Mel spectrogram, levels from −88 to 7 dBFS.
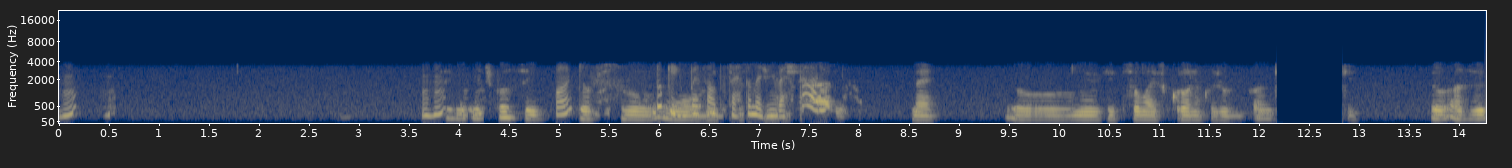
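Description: At 0.44 to 0.60 s a faint delayed copy of the speech appears, about 0.39 s behind the original and well below it in level. This is an echo leak, likely from a far end on loudspeaker whose echo canceller let part of the microphone pickup through. The same copy returns at 4.05 to 4.28 s, louder at roughly 10 dB under the speech, and again at 5.38 to 5.54 s, quieter. From 6.55 to 8.05 s it runs for a longer stretch at a delay of 0.42 s.

Overlapping these echoes, the main speech dips. This is speech suppressed in double talk, likely caused by the canceller mistaking the talker for echo and attenuating both. The dips come at 4.11 to 4.34 s (roughly 10 dB), 5.54 to 5.64 s (a shallow dip of a few dB), and 6.62 to 7.77 s. The last is the deepest, at roughly 15 dB, and affects well over half a second of speech in pieces.

From 12.18 to 12.84 s the audio cuts to silence mid-flow for about 0.66 s and then resumes. 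This is a playback stall, likely the player running short of data or being blocked before recovering. The gap is long enough to hear as a clear break, distinct from the band-limited 150 Hz to 3.4 kHz telephone sound of the G.711 line around it.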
